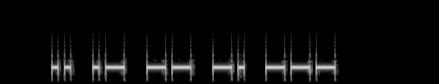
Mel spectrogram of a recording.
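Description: Morse code, heard as a keyed tone, about 19 wpm, 800 Hz. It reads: IAMNO
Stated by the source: Morse code dictation at 18 wpm from the IW3SGT QRS Morse code training course, five-character groups of 300 characters.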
